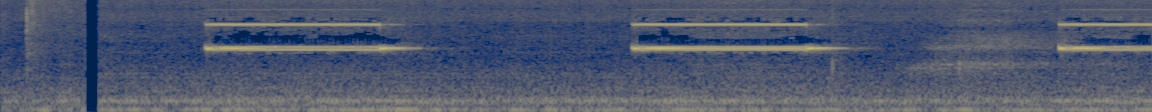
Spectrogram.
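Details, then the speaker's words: Homemade powder coat oven control panel alarm buzzer tested after wiring; three clear high-pitched one-second beeps over faint room hum, not very loud but audible; buzzer works properly. "And while it's not particularly loud, it is loud enough to hear it. So this is terrific."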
